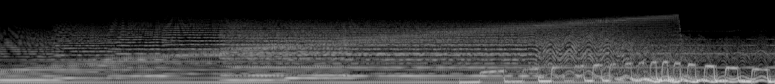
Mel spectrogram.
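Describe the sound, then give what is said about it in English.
Dense, layered instrumental theme music composed by Rachel Westhoff, with sustained droning tones, then wavering, sliding high melodic lines and pulsing rhythm building toward the end; loud and steady with no voices. “The music we just heard was composed by Rachel Westhoff, my lovely wife,”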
